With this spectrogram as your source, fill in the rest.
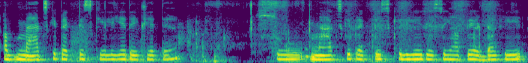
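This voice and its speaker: Flat, gravelly-voiced young woman. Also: medium pitch, unhurried, slight background noise. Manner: mixes English words into Hindi, frequent hesitation fillers. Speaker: banking exam aspirant sharing study resources. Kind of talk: casual screen-share walkthrough.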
